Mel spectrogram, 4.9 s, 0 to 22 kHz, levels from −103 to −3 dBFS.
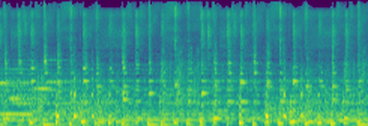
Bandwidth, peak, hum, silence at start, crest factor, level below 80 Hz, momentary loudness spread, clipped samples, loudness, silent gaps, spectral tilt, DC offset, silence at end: over 20 kHz; 0 dBFS; none; 0 s; 14 dB; -24 dBFS; 4 LU; under 0.1%; -16 LUFS; none; -6 dB/octave; under 0.1%; 0 s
